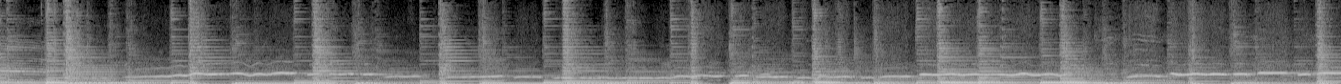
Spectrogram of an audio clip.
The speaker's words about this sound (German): Jetzt wird doch noch gepfiffen.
